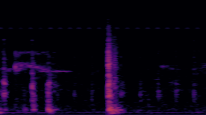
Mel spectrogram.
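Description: Near silence with a few faint, short clicks; the clearest comes about a second in.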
